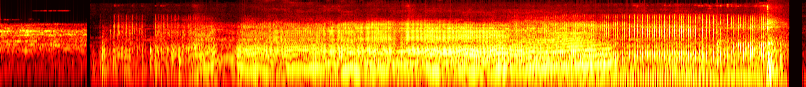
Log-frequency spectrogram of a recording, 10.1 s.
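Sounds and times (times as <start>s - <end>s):
sofa creaking: 1.1s - 9.9s.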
